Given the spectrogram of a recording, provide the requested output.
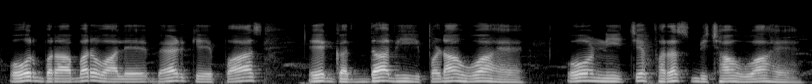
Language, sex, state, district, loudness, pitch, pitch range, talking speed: Hindi, male, Uttar Pradesh, Saharanpur, -18 LUFS, 135 Hz, 125-160 Hz, 135 wpm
